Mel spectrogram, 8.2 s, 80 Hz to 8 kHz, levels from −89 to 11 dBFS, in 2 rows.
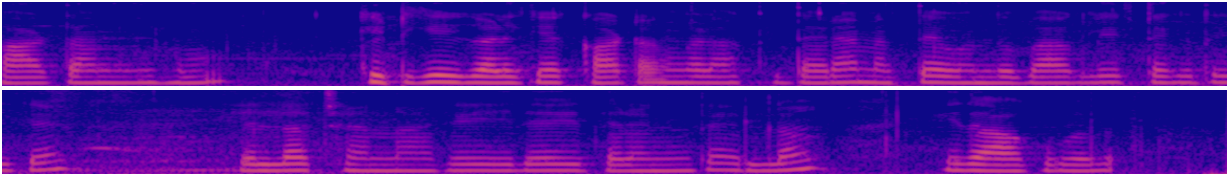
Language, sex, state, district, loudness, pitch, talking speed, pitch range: Kannada, male, Karnataka, Bellary, -43 LUFS, 215 Hz, 80 wpm, 210-220 Hz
